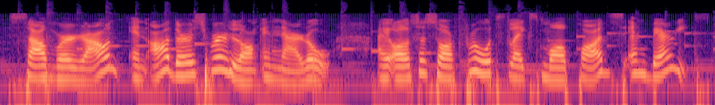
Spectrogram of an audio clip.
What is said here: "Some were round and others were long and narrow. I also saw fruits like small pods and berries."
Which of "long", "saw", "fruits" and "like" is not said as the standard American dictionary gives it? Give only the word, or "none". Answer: none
